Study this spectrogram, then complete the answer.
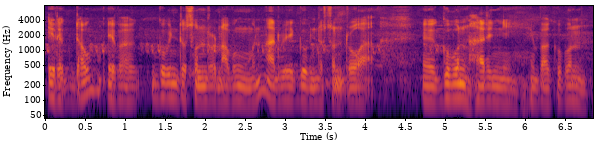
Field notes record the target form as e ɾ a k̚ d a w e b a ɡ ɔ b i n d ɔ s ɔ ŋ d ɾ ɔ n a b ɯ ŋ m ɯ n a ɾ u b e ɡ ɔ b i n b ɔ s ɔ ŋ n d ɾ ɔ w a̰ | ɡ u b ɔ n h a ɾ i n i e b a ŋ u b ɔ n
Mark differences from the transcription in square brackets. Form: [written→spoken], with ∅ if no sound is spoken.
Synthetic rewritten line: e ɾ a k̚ d a w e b a ɡ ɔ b i n d ɔ s ɔ [ŋ→n] d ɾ ɔ n a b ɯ ŋ m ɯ n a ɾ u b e ɡ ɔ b i n [b→d] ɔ s ɔ [ŋ→∅] n d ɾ ɔ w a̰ | ɡ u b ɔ n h a ɾ i n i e b a [ŋ→ɡ] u b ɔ n

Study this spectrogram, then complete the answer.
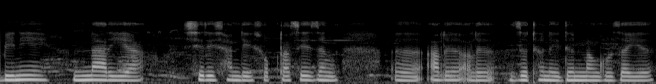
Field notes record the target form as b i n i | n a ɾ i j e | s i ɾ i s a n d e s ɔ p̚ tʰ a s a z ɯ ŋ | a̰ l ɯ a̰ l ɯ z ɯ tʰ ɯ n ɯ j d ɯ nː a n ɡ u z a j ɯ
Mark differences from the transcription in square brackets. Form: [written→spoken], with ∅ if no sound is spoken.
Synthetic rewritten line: b i n i | n a ɾ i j [e→a] | s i ɾ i s a n d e s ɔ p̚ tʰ a s [a→e] z ɯ ŋ | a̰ l ɯ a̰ l ɯ z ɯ tʰ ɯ n ɯ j d ɯ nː a [n→ŋ] ɡ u z a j ɯ

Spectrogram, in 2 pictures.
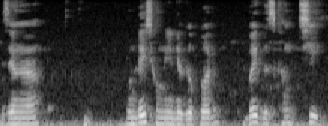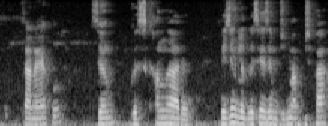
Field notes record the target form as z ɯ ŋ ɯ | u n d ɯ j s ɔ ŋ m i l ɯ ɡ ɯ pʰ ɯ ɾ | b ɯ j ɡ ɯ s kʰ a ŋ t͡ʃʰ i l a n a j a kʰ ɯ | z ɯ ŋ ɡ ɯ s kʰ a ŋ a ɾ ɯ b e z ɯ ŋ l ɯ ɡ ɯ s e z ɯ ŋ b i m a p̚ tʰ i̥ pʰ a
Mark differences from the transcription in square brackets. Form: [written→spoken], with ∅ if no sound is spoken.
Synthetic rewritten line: z ɯ ŋ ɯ | u n d ɯ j s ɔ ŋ [m→n] i l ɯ ɡ ɯ pʰ ɯ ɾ | b ɯ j ɡ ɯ s kʰ a ŋ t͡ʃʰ i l a n a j a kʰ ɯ | z ɯ ŋ ɡ ɯ s kʰ a ŋ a ɾ ɯ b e z ɯ ŋ l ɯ ɡ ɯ s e z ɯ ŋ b i m a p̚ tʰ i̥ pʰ a

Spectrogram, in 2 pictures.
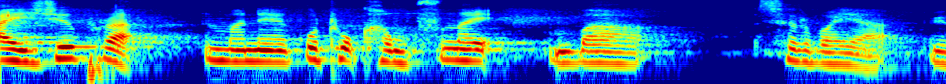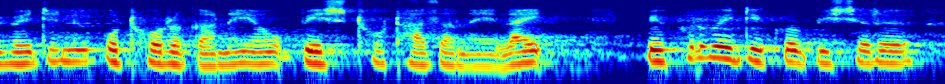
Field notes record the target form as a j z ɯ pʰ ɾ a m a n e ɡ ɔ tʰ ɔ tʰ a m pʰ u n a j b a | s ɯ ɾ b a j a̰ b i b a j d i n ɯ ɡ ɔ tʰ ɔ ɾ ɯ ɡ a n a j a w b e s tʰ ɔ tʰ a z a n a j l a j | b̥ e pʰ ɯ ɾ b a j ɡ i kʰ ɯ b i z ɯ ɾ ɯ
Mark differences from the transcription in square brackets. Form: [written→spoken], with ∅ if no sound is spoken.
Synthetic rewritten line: a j z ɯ pʰ ɾ a m a n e ɡ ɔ tʰ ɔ [tʰ→kʰ] a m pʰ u n a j b a | s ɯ ɾ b a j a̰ b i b a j d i n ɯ ɡ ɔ tʰ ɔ ɾ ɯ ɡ a n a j a w b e s tʰ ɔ tʰ a z a n a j l a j | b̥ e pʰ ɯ ɾ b a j [ɡ→d] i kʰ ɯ b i [z→s] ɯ ɾ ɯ

